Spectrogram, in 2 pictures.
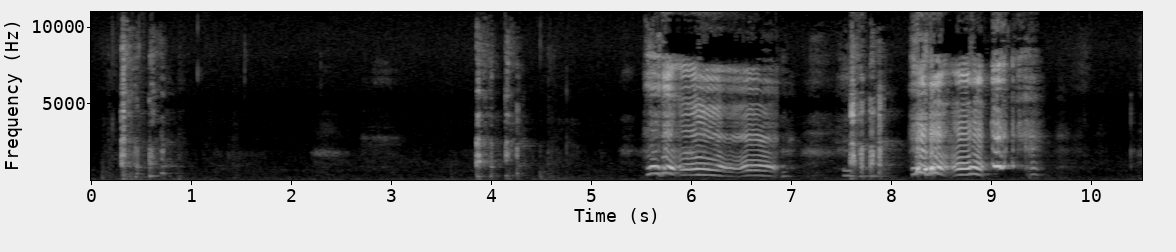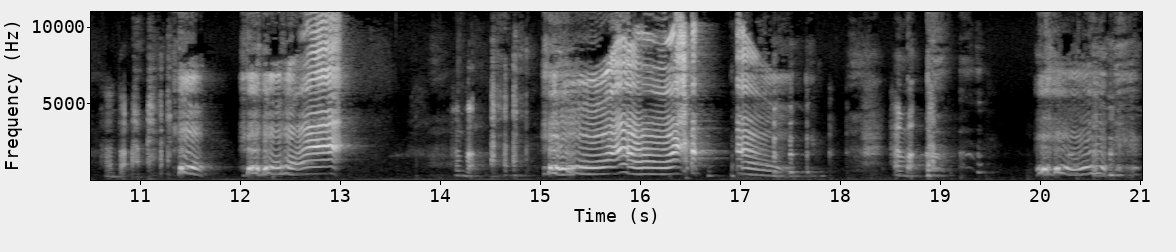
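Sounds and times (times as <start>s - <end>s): baby laughing: 5.6s - 7.0s, 7.6s - 9.5s, 11.1s - 13.2s, 14.3s - 17.9s, 20.0s - 21.0s.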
